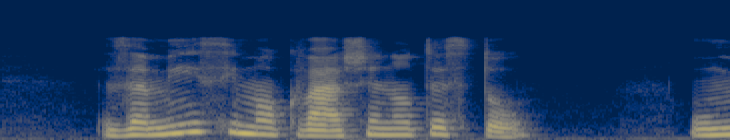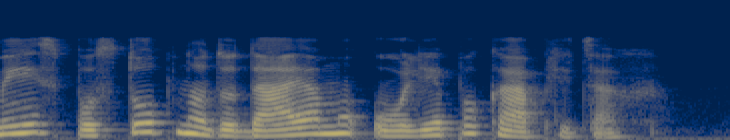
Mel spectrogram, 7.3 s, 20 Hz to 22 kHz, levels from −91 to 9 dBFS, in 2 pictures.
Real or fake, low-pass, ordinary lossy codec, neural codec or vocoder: real; 7.2 kHz; none; none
